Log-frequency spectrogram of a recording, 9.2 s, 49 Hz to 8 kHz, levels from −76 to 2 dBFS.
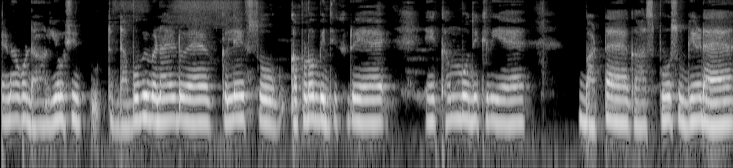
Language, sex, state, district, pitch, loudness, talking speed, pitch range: Marwari, female, Rajasthan, Nagaur, 200 Hz, -16 LUFS, 145 wpm, 195-210 Hz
